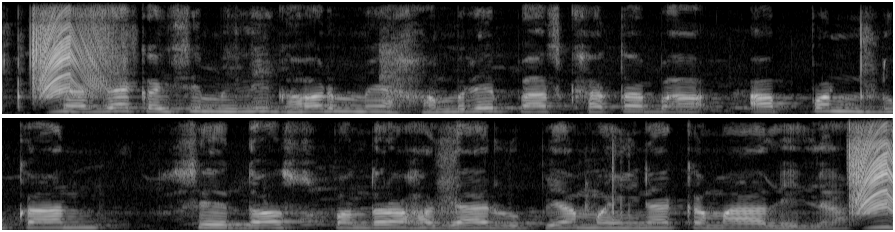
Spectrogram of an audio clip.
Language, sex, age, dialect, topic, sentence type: Bhojpuri, male, 18-24, Southern / Standard, banking, question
